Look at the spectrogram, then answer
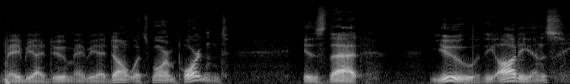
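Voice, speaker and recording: Deep-voiced man giving a seminar lecture. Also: a little mellow, husky. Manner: deliberate, emphatic, conversational, with rhetorical check-in questions. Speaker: audio engineering lecturer.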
